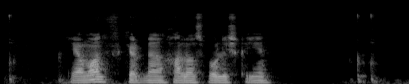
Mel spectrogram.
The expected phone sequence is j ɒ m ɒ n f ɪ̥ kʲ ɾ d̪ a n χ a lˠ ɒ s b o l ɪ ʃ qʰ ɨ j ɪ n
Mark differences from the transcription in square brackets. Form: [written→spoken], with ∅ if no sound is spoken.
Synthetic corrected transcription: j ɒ m ɒ n f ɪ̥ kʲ ɾ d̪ a n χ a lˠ ɒ s b o l ɪ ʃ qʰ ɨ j ɪ n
